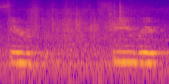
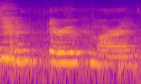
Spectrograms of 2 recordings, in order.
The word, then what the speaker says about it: Thirukumaran: It's presented by Menica Thirukumaran. Yes. How do you say it like really fast? Thirukumaran.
